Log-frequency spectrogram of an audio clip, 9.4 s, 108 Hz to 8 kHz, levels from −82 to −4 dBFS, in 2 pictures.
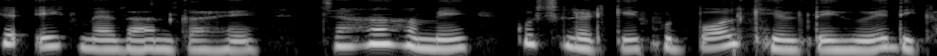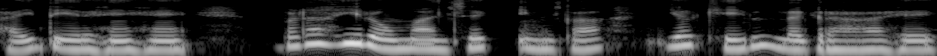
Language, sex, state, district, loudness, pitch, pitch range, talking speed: Hindi, female, Bihar, Bhagalpur, -33 LUFS, 195 Hz, 180-230 Hz, 160 wpm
